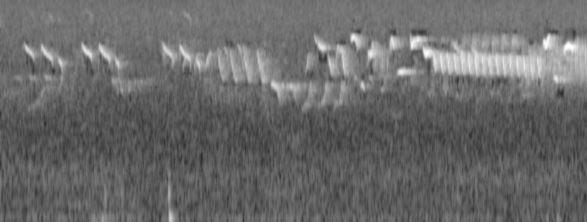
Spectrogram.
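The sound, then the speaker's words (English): In woodland on Sugar Loaf mountain, a wren and a wood warbler sing faintly, with scattered high chirps followed by a quick, even trill toward the end. “Funny, there's a bit of wren in the wood warbler's song. There's a wren there.”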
